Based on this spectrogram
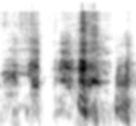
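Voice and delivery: squealing laugh, very high; high giggle at the joke. Real, not acted. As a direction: burst out in a squeal. Laughing at the quote.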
